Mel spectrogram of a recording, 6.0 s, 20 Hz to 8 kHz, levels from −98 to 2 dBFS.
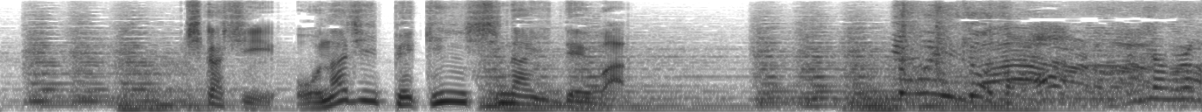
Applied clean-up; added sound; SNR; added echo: none; none; none; none.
